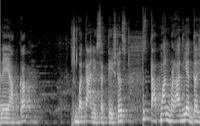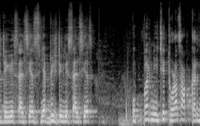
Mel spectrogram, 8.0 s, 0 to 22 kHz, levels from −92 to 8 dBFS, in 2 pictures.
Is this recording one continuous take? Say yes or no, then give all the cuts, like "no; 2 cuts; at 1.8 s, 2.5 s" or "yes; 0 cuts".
no; 2 cuts; at 2.9 s, 5.9 s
